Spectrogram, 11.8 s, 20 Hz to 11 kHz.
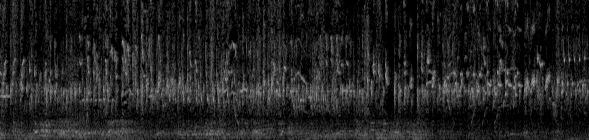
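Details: European goldfinch, a juvenile from 2021, calling toward wild goldfinches passing a balcony; long, fast, continuous high twitter of tinkling and buzzy notes, with faint lower sounds in the background.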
